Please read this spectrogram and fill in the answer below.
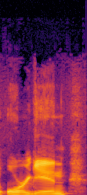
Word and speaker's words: Oregon: one time on an episode oron it is Oran um but it's common common happens yeah they're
